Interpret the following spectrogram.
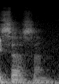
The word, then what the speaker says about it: Sosa: i believe in you jesse saw some is that how you say it yep cool we did everything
